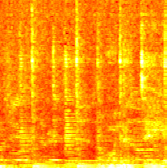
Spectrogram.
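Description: Acoustic guitar strummed in steady chords, played live.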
